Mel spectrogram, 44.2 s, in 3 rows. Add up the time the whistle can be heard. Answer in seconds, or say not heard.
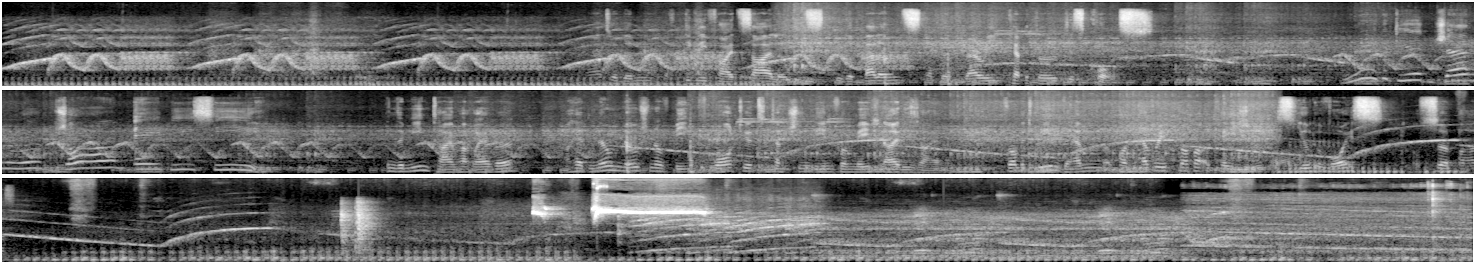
6 s.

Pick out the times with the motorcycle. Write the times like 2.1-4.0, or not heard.
0.0-44.1.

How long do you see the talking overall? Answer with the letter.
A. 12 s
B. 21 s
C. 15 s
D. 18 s
B.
